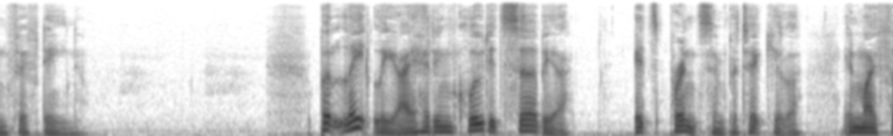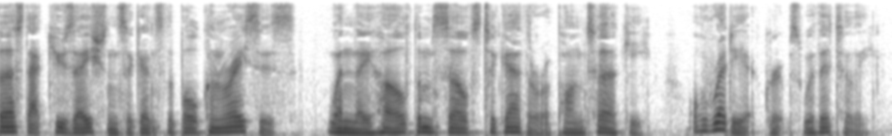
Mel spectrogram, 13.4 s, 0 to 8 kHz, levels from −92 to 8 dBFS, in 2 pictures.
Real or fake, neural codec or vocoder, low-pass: real; none; 7.2 kHz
